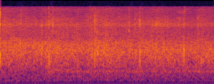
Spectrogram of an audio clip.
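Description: A crowd applauds at a stage show to welcome a dance group, a short burst of steady, moderately distant clapping.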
